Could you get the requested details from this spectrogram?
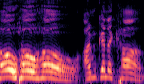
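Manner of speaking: very loud, slow, drawn-out, booming put-on voice. Doing an impression of Santa Claus having sex, in a Santa Claus voice. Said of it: "this is my impression of Santa Claus having sex".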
